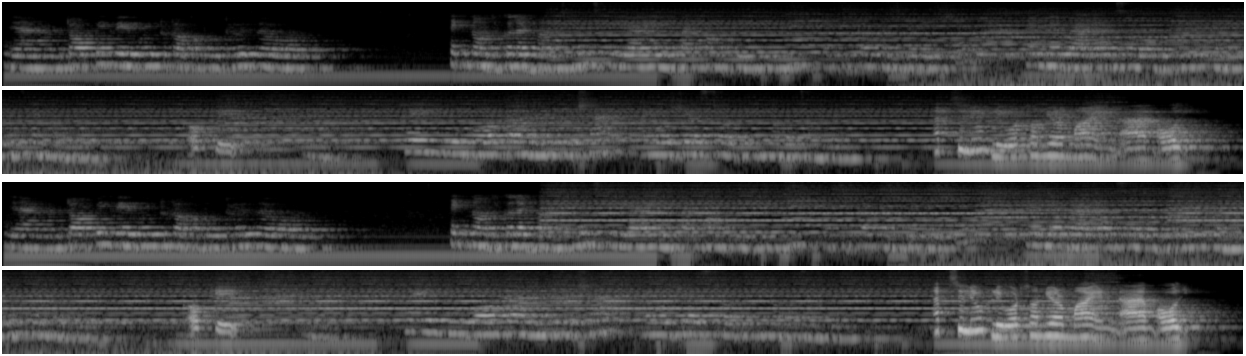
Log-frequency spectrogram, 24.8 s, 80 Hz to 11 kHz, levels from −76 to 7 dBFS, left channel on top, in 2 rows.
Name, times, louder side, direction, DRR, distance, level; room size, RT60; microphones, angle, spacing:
voice 1, 0.0-3.1 4.5-9.7 10.2-13.4 15.4-15.7 16.4-18.5 18.8-21.0, equal, 10° left, -4 dB, 1.7 m, -37 dB
sound 1, 5.4-23.6, right 6 dB, 40° right, 1.2 m, -37 dB
sound 2, 8.8-16.7, right 1 dB, 35° left, 1.5 m, -43 dB
voice 2, 14.3-14.8 22.0-24.3, right 7 dB, 60° right, 8 dB, 0.4 m, -24 dB
11.5 x 4.7 x 6.8 m, 1.4 s
head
